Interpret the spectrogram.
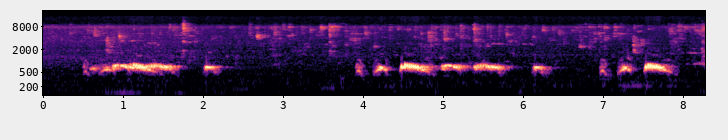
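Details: Spotted doves, one pet and one wild, calling back and forth: hoarse mid-pitched coos in phrases, a long rolling coo, a short one, then a run of five to six coos after a pause, with faint chirps behind.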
